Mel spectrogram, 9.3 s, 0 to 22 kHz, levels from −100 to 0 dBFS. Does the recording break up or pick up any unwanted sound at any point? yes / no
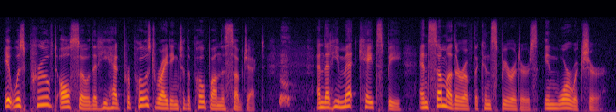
yes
